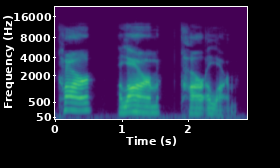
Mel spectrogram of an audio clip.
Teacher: They say ka. But when the very next word begins with a vowel like alarm, that sleeping R suddenly wakes up to act as a bridge. The phrase is pronounced car, alarm, car alarm. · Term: insertion of an R sound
